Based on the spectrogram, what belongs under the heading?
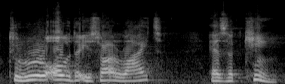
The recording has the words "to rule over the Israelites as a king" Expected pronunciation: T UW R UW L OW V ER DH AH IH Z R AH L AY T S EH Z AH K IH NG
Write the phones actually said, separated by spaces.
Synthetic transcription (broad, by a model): T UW R UW L OW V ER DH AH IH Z R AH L AY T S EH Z AH K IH NG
